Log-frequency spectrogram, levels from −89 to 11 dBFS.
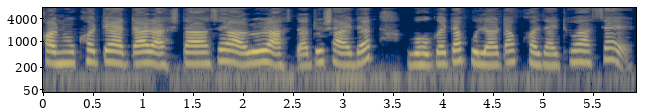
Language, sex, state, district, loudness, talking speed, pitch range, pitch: Assamese, female, Assam, Sonitpur, -16 LUFS, 130 wpm, 240-275 Hz, 255 Hz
